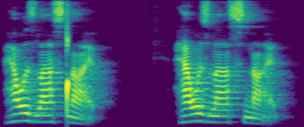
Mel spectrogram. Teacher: This is a question word question again with how, so the intonation should go down at the end.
